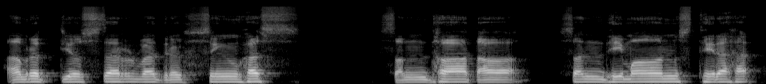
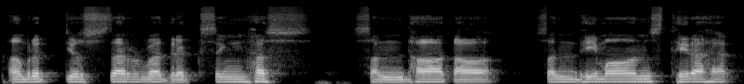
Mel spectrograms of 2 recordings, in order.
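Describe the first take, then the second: No difference in how they are said.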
